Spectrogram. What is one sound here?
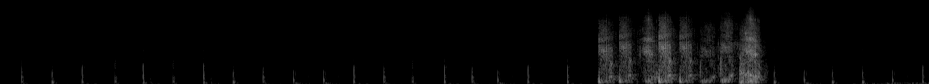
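Quick footsteps crunch steadily on stone.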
